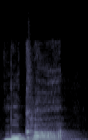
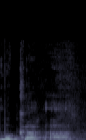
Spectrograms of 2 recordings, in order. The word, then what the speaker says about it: muka: It's a long a you know it's and it's the end of a sentence these they go in couplets. So muka if everybody could remember it's not mukaha.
